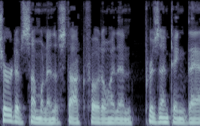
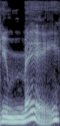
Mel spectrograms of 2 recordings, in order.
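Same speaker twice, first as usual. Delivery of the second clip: "may" strongly stressed and emphasized; 3 semitones higher than usual. Warning about violating stock photography terms, strong stress on may. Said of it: "I'm saying emphasizing the word may".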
